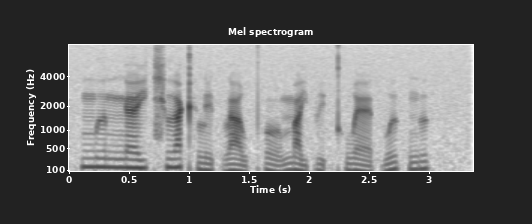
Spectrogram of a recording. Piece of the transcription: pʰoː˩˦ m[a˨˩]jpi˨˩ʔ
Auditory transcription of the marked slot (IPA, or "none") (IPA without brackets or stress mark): a˨˩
